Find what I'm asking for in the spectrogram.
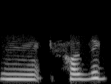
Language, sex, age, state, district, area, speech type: Manipuri, female, 18-30, Manipur, Senapati, rural, conversation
